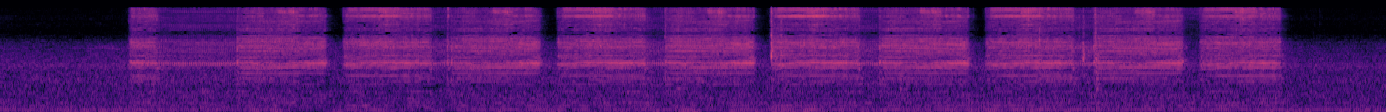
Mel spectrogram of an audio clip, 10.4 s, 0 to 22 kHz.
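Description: Floppy drive's head stepper motor buzzing as it drives the read/write head back and forth. It starts about a second in and stops shortly before the end, with a brief break about every 0.8 s where the sweep reverses.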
